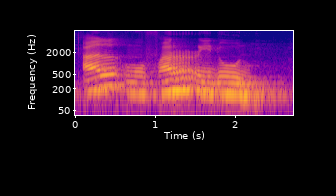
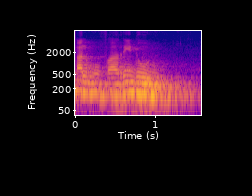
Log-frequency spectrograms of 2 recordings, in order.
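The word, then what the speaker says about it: المفرّدون: Kalau dengan ditasydid berarti seperti kita sebut tadi almufarridun. Namun kalau tidak ditasdid berarti almufaridun. Mana yang tepat di sini? Kalau menurut jumhur atau kebanyakan ulama, Imam Nawawi katakan mereka membacanya dengan ditasydid berarti bacanya nantinya almufardridun.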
